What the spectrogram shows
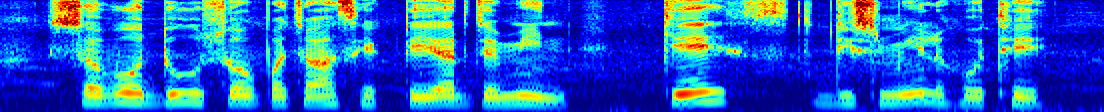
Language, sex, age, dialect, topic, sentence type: Chhattisgarhi, male, 18-24, Western/Budati/Khatahi, agriculture, question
